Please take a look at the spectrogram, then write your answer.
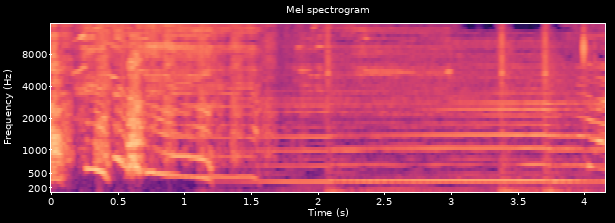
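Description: A dog gives a quick burst of high yips and whimpering barks in the first second or so, then falls silent as a steady, humming musical drone carries on underneath.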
